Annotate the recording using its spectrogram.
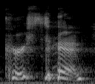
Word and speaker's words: Kirsten: It's like Kristen's... What's her name? Dunst all over again. – Kirsten. – I feel like it's not spelled like that. – It is. I looked it up and, like, double-checked. – Okay. – It's definitely Kirsten. – It is. I'm wrong. Kirsten Dunst. Thank you.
